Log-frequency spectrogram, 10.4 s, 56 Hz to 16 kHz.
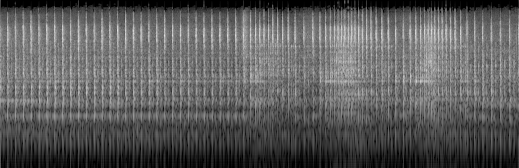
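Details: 2002 Dodge Intrepid RT 3.5 V6, 60,000 miles, idling; loud, sharp, rapid knock like rocker noise that developed suddenly, unchanged after new rocker shaft assemblies and timing belt; cause unknown, rod bearings suspected next.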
